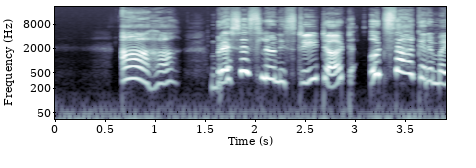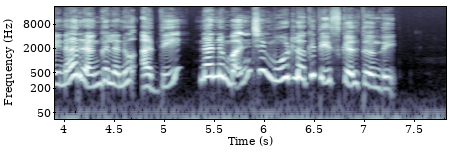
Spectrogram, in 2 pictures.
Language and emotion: Telugu, happy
